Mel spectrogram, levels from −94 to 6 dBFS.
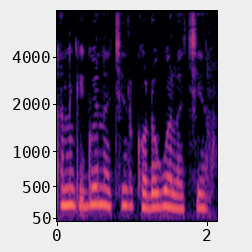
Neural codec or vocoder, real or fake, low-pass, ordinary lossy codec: none; real; none; none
